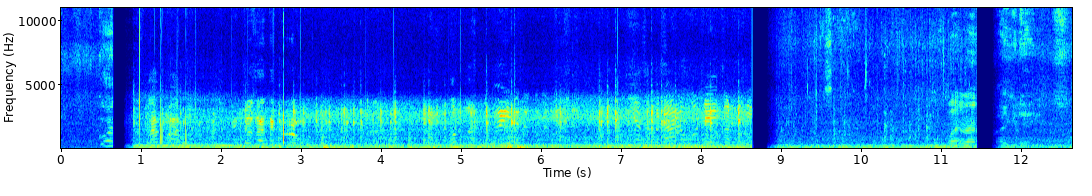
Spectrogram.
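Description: Cabin noise inside a moving passenger van: steady engine and road rumble, with people talking faintly in the background. The sound breaks off abruptly three times, less than a second in, about three-quarters of the way through and near the end, as the clips change.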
